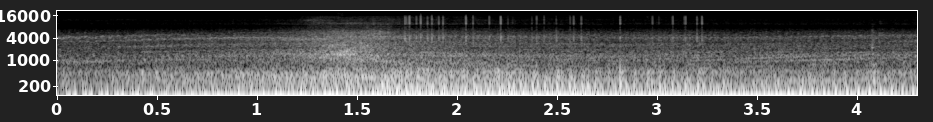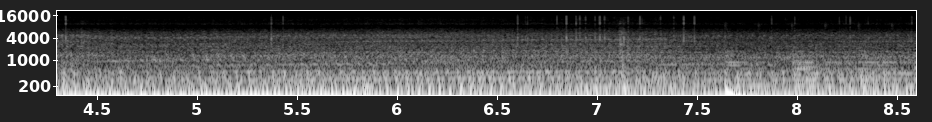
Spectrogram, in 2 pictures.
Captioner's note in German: angenehmes Motorradgeräusch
